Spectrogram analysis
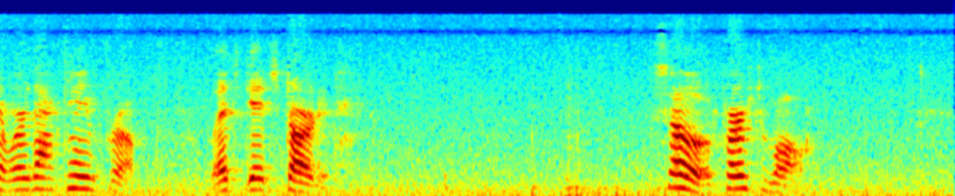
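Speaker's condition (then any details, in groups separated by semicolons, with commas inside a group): Cerebral palsy, mild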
